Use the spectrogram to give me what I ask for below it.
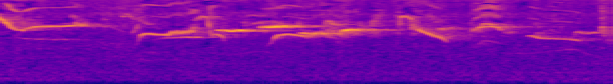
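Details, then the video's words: Morning song of an Oriental magpie-robin, used to coax pet birds into singing: sweeping slurred whistles, some rising and some falling, given in quick succession over a soft hiss. "TERAPI KACER BIKIN RAMAI OCEHAN DI PAGI HARI"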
